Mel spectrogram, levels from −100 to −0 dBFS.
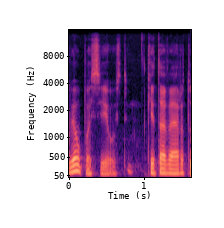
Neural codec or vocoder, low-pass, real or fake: none; 14.4 kHz; real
